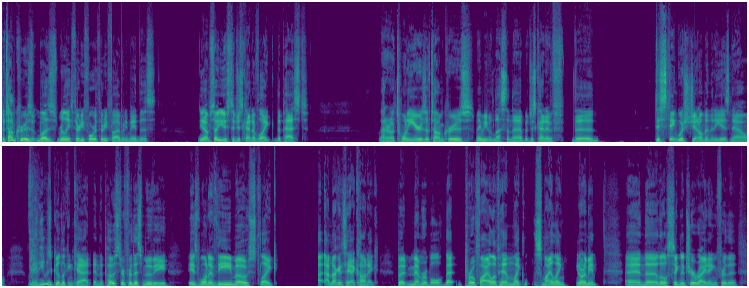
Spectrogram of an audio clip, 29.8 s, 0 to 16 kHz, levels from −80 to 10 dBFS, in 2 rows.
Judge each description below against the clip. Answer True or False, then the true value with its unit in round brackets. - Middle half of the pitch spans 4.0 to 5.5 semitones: False (3.2 semitones)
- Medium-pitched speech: False (105 Hz)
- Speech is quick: False (180 wpm)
